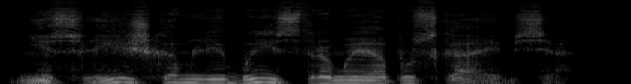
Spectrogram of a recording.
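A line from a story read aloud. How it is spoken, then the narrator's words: Quiet question. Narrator (Russian): тихо спросил Пилород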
